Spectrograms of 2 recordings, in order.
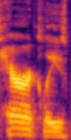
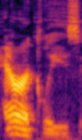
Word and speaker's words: Heracles: out, thank you, Jillian, Heracles is the correct pronunciation, the Greek pronunciation.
